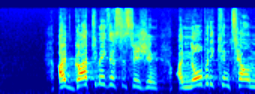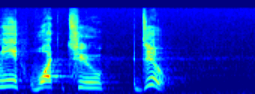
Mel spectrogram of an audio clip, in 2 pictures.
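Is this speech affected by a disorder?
No.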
